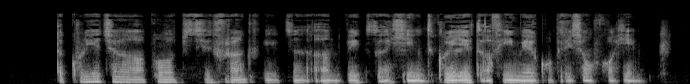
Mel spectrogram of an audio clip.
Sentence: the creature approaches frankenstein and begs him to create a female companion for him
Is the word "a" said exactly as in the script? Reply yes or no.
yes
